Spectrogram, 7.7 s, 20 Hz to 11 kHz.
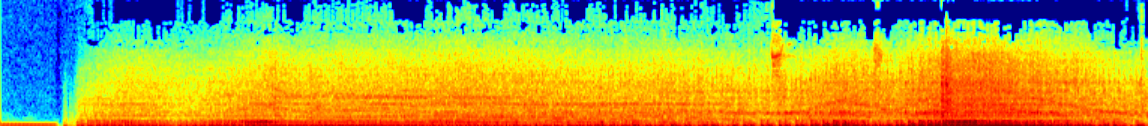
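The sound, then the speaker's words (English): A motorcycle engine starts abruptly and runs loud, revving up and down with rising and falling pitch sweeps as it pulls up outside Horatio Salazar's house at about 7:30 in the evening, its rumble steady throughout with no voices. “On that same Monday in May, at approximately 7:30 in the evening, there came the sound of a motorcycle pulling up outside Horatio Salazar's house.”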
